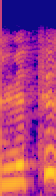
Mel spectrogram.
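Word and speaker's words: pus: ايضا le pu كنكتبوها ب s في اخر الكلمه ولكن لا تنطق le pu.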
